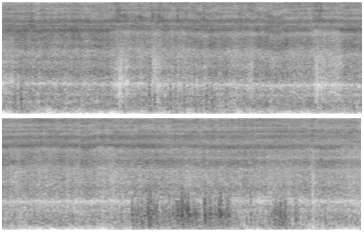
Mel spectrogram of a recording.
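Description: Wind buffeting the microphone, a steady rush that gusts harder for a couple of seconds about six seconds in.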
